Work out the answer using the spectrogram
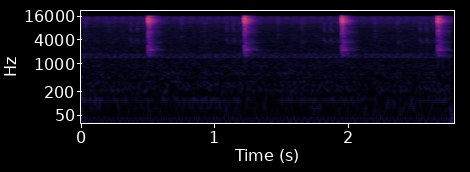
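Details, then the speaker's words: Laptop hard drive, same model, after swapping its controller board with an identical drive's: four sharp dry clicks about every 0.7 s, never comes ready; drive not detected by the OS. "that one's clicking as well and just to double check it doesn't show up in the os the os cannot see the drive at all"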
